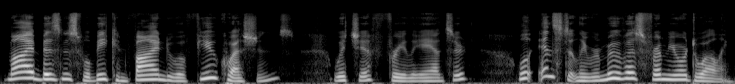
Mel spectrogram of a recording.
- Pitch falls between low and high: No, high, 205 Hz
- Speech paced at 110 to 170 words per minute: Yes, average, 165 wpm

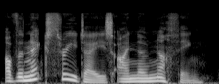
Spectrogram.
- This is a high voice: No, medium, 140 Hz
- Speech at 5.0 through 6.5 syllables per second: No, 4.5 syllables/s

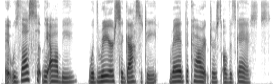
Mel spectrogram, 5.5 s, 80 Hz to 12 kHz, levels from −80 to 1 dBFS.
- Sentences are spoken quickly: No, average, 165 wpm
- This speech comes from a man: No, female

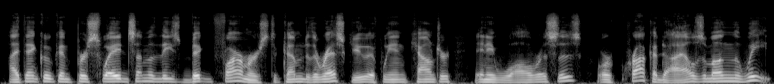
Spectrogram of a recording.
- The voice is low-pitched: Yes, low, 125 Hz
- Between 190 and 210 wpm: Yes, average, 195 wpm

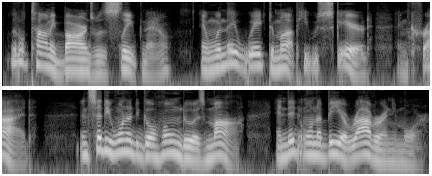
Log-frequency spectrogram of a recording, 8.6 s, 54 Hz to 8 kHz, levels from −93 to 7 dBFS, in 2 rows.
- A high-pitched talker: No, medium, 140 Hz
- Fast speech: Yes, fast, 250 wpm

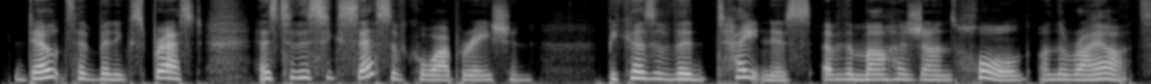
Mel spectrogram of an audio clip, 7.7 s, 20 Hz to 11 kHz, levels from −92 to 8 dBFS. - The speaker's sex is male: No, female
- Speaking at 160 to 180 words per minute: Yes, average, 165 wpm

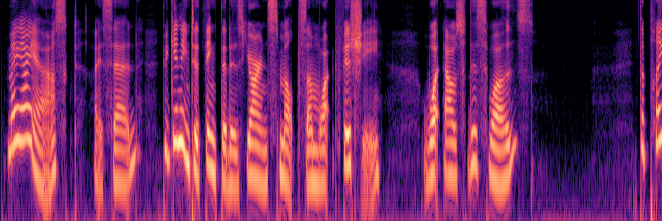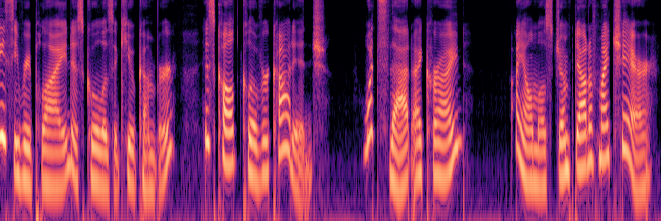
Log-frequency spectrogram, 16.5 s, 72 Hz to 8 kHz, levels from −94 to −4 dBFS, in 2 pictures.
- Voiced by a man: No, female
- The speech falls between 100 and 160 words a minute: Yes, average, 150 wpm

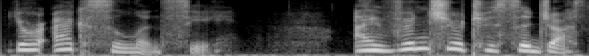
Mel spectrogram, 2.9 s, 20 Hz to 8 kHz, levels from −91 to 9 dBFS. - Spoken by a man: No, female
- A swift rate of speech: No, slow, 120 wpm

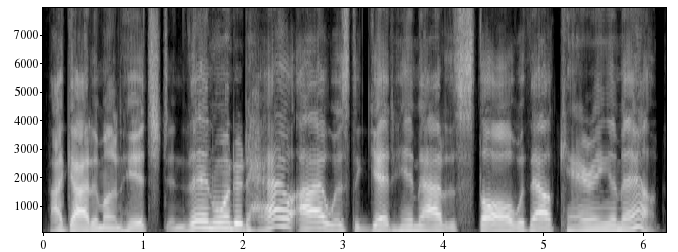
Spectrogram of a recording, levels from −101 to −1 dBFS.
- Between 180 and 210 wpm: Yes, average, 200 wpm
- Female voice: No, male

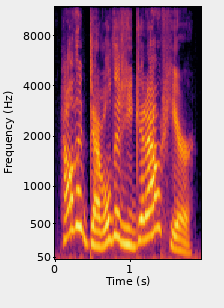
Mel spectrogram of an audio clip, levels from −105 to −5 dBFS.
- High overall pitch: Yes, very high, 260 Hz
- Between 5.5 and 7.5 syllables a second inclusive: Yes, 5.9 syllables/s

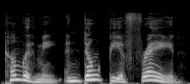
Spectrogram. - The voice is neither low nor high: Yes, medium, 150 Hz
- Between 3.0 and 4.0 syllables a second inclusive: No, 4.6 syllables/s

